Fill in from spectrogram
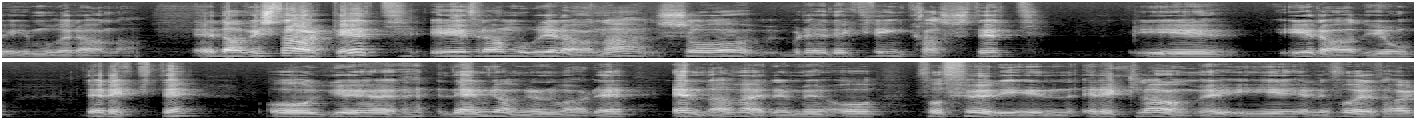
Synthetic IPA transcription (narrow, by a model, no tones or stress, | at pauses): ɪmʊəɾɑːnɑ̰ | d̪ɑʋɪst̪ɑːʈət̪fɾɑmʊəɾɑːnɑsɔblɛd̪ɛkʰɾɪŋkʰɑst̪ət̪ | ɪ | ɪɾɑːd̪ɪʊ | d̪̥ɪɾɛkt̪ə | ʔɔɡ | d̪ɛnɡɑŋːənʋɑɖɛ | ʔɛnd̪ɑʋæɾəmɛʔɔ | foːføːɾənɾɛkʰlɑːməʔɪheːləfoːɾət̪ʰɑːɡ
